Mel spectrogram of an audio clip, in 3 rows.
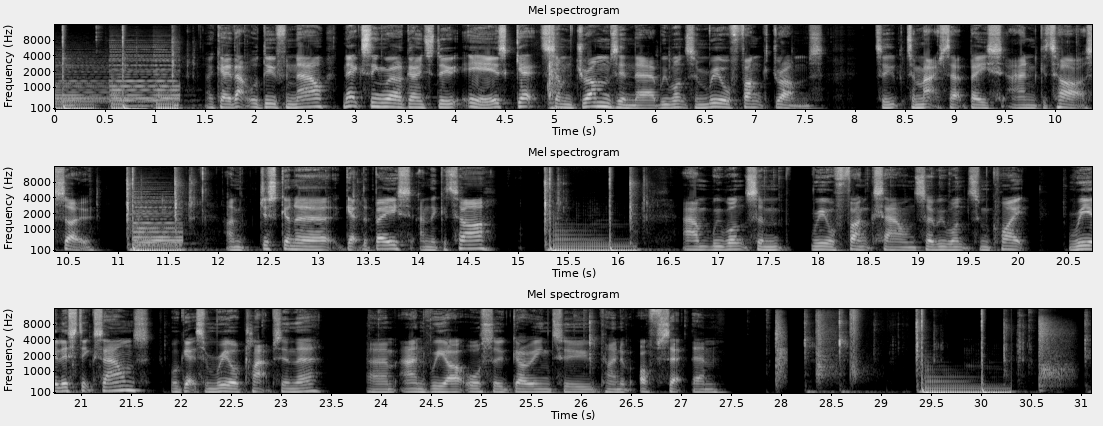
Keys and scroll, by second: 1.1 space, 6.1 super+s, 11.0 super+space, 15.2 space, 20.9 shift+Tab, 26.0 Right, 28.2 Up, 29.3 space, 31.0 Down.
